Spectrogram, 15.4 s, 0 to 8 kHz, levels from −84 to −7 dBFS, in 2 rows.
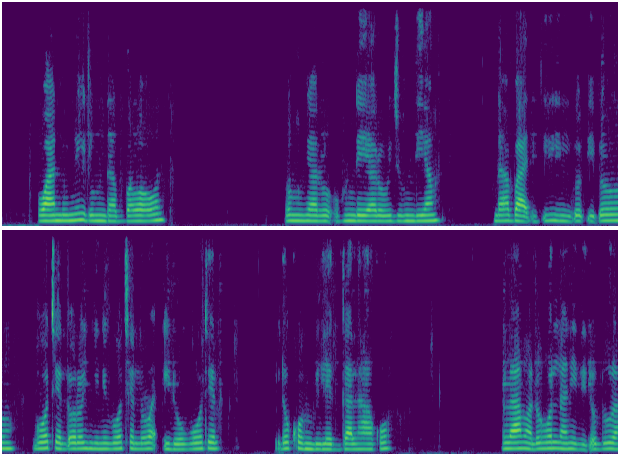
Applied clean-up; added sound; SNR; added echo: neural mask model DeepFilterNet 3.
